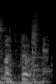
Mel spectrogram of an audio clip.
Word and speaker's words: Makoto: It's Makoto.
